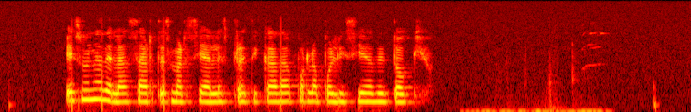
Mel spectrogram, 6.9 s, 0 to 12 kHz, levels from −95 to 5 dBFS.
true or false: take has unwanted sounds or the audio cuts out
true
